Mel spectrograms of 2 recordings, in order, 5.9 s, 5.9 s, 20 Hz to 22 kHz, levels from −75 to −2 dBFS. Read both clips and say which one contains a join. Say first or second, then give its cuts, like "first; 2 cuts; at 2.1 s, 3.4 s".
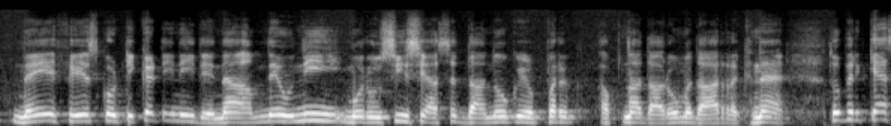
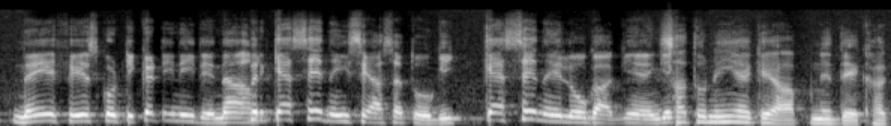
second; 2 cuts; at 1.7 s, 4.3 s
